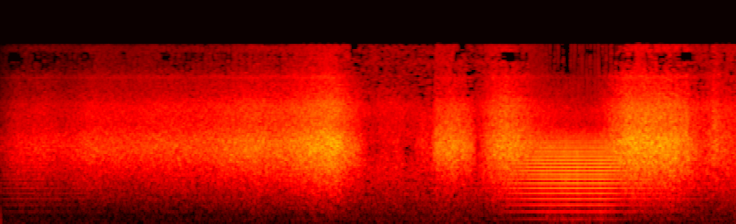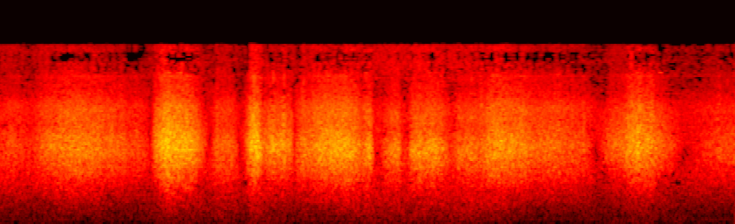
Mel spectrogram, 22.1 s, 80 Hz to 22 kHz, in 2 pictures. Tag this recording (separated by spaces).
8bit electromagnetic-field elektrosluch power-plug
